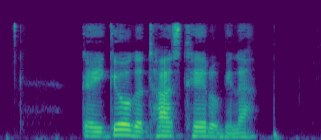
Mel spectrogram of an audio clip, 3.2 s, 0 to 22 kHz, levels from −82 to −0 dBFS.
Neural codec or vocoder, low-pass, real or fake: codec, 24 kHz, 0.9 kbps, WavTokenizer, medium speech release version 2; 10.8 kHz; fake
